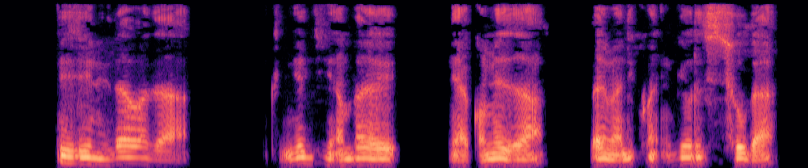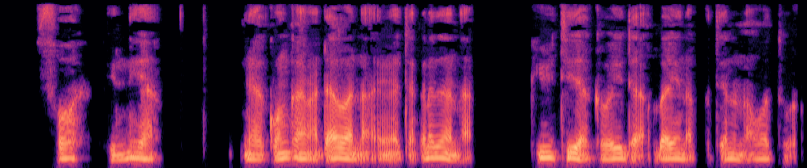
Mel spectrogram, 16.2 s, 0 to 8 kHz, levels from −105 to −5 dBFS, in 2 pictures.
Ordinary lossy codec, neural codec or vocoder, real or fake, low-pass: MP3, 48 kbps; none; real; 7.2 kHz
